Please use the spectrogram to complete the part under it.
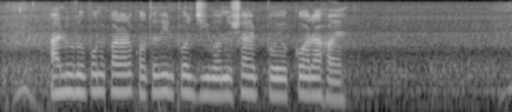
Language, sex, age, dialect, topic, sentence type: Bengali, female, 41-45, Standard Colloquial, agriculture, question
